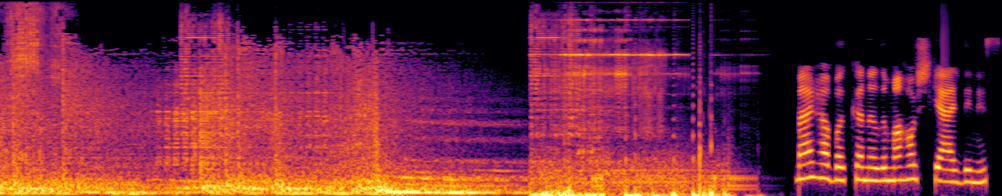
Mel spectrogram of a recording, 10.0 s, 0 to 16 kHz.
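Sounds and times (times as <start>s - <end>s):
bright ringing sting: 5.4s - 7.7s.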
